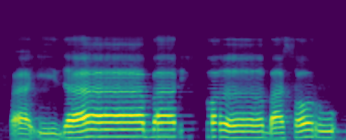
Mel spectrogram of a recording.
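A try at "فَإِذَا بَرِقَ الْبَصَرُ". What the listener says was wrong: Fa'idha bariqal basar. Berhenti, jangan basoru atuh. Kan berhenti. jangan basoru. Kecuali mau diterusin boleh. Kan itu ada nomor ayat. Fa'idha bariqal basaru wa khasafal qamar. Kalau mau disambung itu mah begitu mah ya.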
